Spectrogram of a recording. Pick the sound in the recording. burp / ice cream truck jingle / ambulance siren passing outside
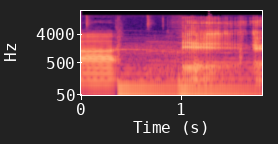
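burp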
